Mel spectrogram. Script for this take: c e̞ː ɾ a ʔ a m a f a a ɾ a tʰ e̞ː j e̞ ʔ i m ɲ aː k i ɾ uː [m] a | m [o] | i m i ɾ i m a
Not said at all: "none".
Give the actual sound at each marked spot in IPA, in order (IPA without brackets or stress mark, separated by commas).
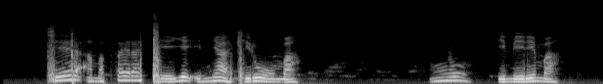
m, u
